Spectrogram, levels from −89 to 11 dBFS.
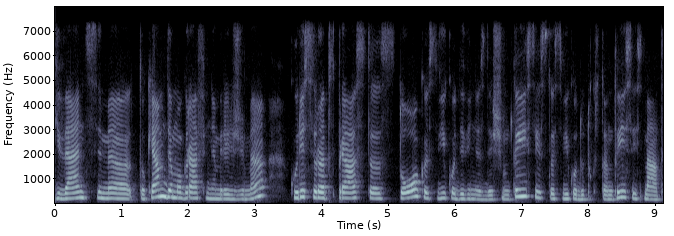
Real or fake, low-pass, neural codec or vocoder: real; 7.2 kHz; none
